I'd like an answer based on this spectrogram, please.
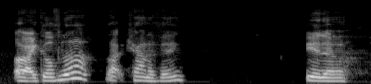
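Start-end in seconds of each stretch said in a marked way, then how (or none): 0.2-0.9 fake, laid-on British accent. Imitating americans putting on a british accent: mock fake british accent. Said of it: "when the Americans kind of emphasize that".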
